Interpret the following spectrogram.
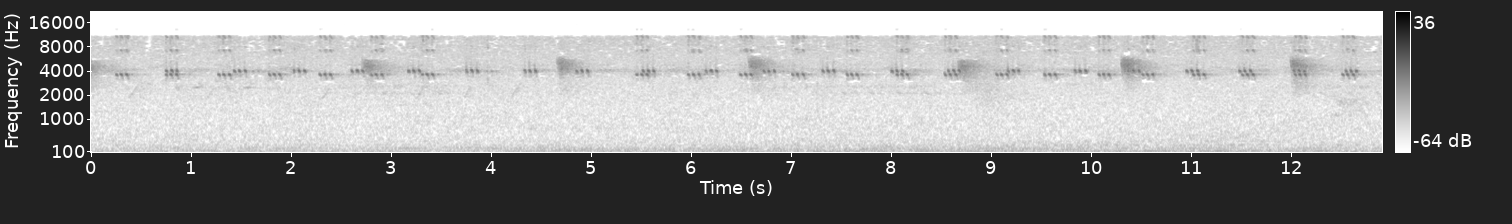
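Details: High pulsed chirps from crickets in a wide morning meadow repeat evenly throughout, layered over a heavy low-frequency rumble like distant traffic or an aircraft.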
